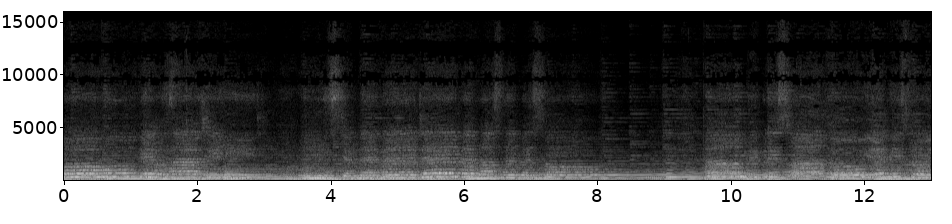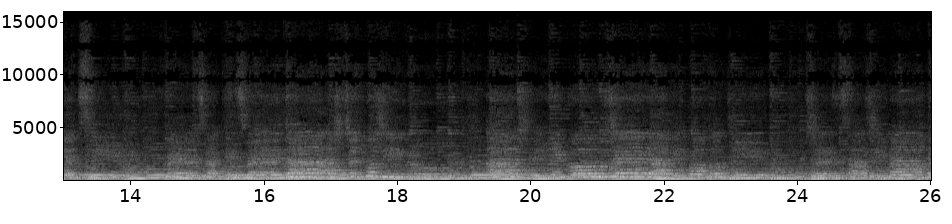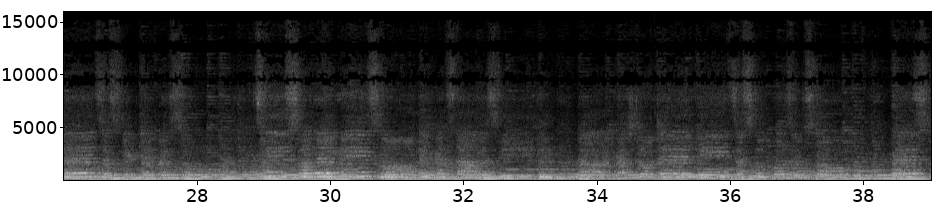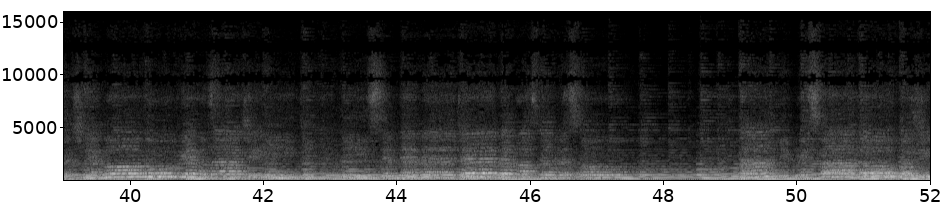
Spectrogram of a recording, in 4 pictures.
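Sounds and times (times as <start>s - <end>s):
youth choir singing a hymn: 0.0s - 8.6s, 9.4s - 48.2s, 48.8s - 52.0s.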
